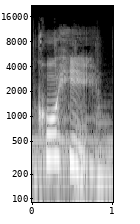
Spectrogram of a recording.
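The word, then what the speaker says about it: コーヒー: careful with the pronunciation although it's an english word we say kohi so kohi o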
